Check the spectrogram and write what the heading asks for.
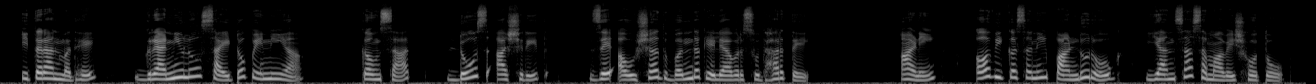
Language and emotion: Marathi, neutral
